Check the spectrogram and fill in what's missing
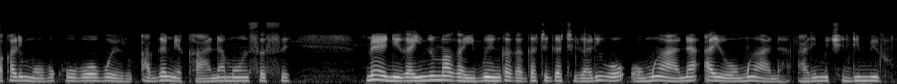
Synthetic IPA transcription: akalimoβukuːβo̞ːβwe̞ːɾuaɡe̞mje̞kʰaːnamuːnsase | me̞ːniɣainumaɣaiβweːŋɡaɣaɡatiɡatiɣaliɣo̞ʔːmwaːnaʔːjo̞ːmwaːnaːlimucidimiɾu

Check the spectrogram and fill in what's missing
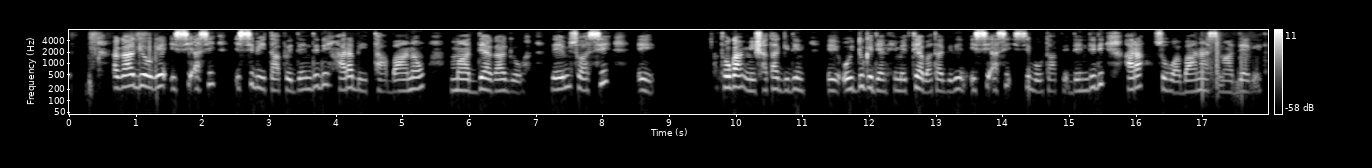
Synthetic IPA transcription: hɐɡaːɡɪjo̞ːɡe̞ːʔɪsːɪʔɐsɪːsːɪbiːt̪ːaːpːɛd̪ɛnd̪ɪd̪ɪhɐɾɐbiːt̪ːaːbaːnɐwmaːd̪ːɪjaɡaːɡɪjoːɡɐle̞ːmɪsʊwaːsːɪ | t̪ɔɡɐmiːʃɐt̪ɐɡɪd̪ɪnːʔɔjd̪ːʊɡɛd̪ɪjɐnhɪmɛt̪ːɪjabɐt̪ɐɡɪd̪ɪnɪsːɪʔɐsɪɪsːɪbo̞ːt̪aːpːɛd̪ɛnd̪ɪd̪ɪhɐɾɐsɔhʊwaːbaːnaːsmaːd̪ːɪjaːɡḛːt̪ɐ̥

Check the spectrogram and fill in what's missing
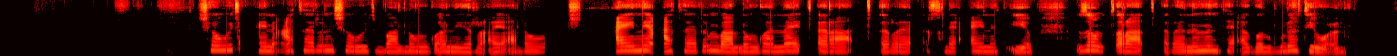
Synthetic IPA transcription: ʃɐwit̪ʕajniʕat̪ʰɐɾɨnʃɐwit̪balːoŋɡʷanjɪra̰ʔa̰j̰a̰ɐw | ʕajniʕat̪ʰɐɾɨnbalːoŋɡʷanːajt̪ʼɨɾat̪ʼɨɾɐʔɨxliʕajnɐt̪ɨjːo̞mʔɨzo̞mt̪ʼɨɾat̪ʼɨɾɐnɨmɨnt̪ʰajʔa̰ɡɐlɡulot̪jɪwʕɨlu

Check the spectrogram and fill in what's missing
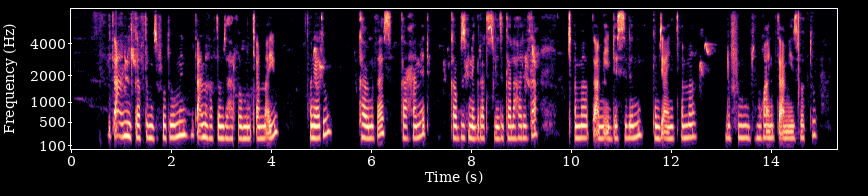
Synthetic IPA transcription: bɨt̪ʼaʕmikʰaβt̪ʰo̞mzɨfɐt̪ʰomɨnbɨt̪ʼaʕmikʰaβt̪ʰo̞mzɨhɾfomɨnt͡ʃʼɐmːa̰ʔɨjːu | mɨxnijat̪ʰu | kʰaβnɨfas | kʰaβħamɐd̪ | kʰaβbɨzuħnɐɡɐɾat̪sɨlɐzɨkʰːɐlaxɐlɐkːa | t͡ʃʼɐmːabɨt̪ʼa̰ʕmḭʔḭd̪ɐsɨlɐmikʰɐmziʔa̰jnɐt̪̚t͡ʃʼɐmːa | d̪ɨβfubɨmuxʷanubɨt̪ʼa̰ʕmḭzɨfɐt̪ʰːu

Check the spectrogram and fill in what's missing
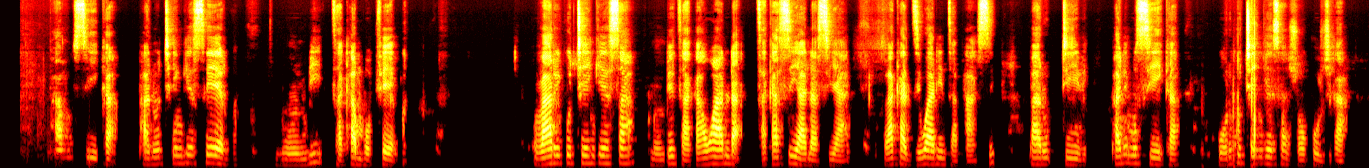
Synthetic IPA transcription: pʰamusika̰ | pʰa̰no̞tʰe̞ŋɡe̞se̞rwa | n̤umbid͡zakʰambo̞p͡fe̞ːkwa | ʋaɾikutʰe̞ŋɡe̞sa | n̤umbid͡zakawanda̰d͡zakasijanasijaːnaʋakad͡ziwarid͡zap̚ʰasi | paɾutiːʋi | pane̞musikʰa | wuɾikutʰe̞ŋɡe̞saʐo̞kuːd͡ʒra

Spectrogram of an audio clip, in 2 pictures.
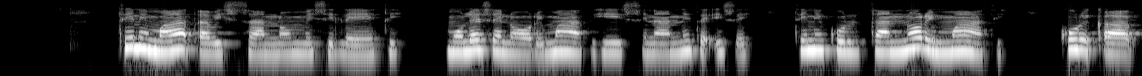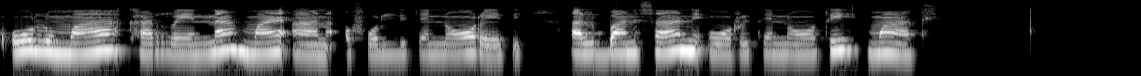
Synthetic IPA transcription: t̪ɪnɪmaːt̪ʼɐβɪsːɐnːɔmɪsɪle̞ːt̪ɪ | mʊlɛsɛno̞ːɾɪmaːt̪ɪhiːsːɪnɐnːɪd̪ɛʔɪsɛ | t̪ɪnɪkʊlt̪ɐnːɔɾɪmaːt̪ɪ | kʊɾɪkʼaːkʼːuːlʊmaːkʰɐrːe̞ːnːɐmɐjʔaːnɐ̰ʔɔfɔlːɪt̪ɛnoːɾe̞ːt̪ɪ | ʔɐlbansaːnːɪʔoːrːɪt̪ɛnoːt̪ɪmaːt̪ɪ̥

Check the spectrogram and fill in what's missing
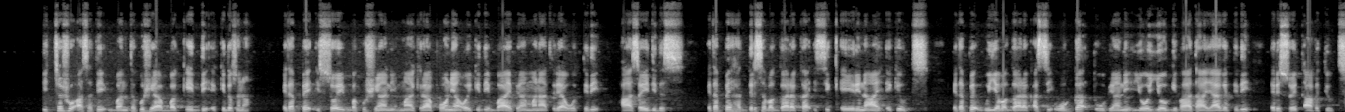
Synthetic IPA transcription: ʔɪt͡ʃːɐʃʊʔɐsɐt̪ɪbɐnt̪ːɐkʊʃ̬ɪjaːbɐkʼːiːd̪ːɪʔɛkʼːɪd̪ɔsɔnɐ | ɛt̪ɐpːɛʔɪsːɔjbɐkʊʃɪjaːnmaːkɪɾaːpʰo̞ːnɪjaːɔjkʼːɪd̪ɪbaːjpɛjanmɐnaːt̪ʼɪɾɪjaːwɔt̪ːɪd̪ɪ | haːsɐjd̪ɪd̪ɛs | ʔɛt̪ɐpːɛɦɐd̪ːɪɾsɐbɐɡːaːɾɐkːɐʔɪsːɪkʼeːɾɪnɐʔɐjʔɛkʼːɪjʊt̪ː | ʔɛt̪ɐpːɛɡʊjːɐbɐɡːaːɾɐkʼɐsːɪwɔɡːɐt̪ʼuːpɪjaːnjo̞ːjːoːɡɪfaːt̪aːjaːɡɛt̪ːɪd̪ɪ | ɛɾɪsːɔjt̪ʼaːfɛt̪ːɪʊt̪ː

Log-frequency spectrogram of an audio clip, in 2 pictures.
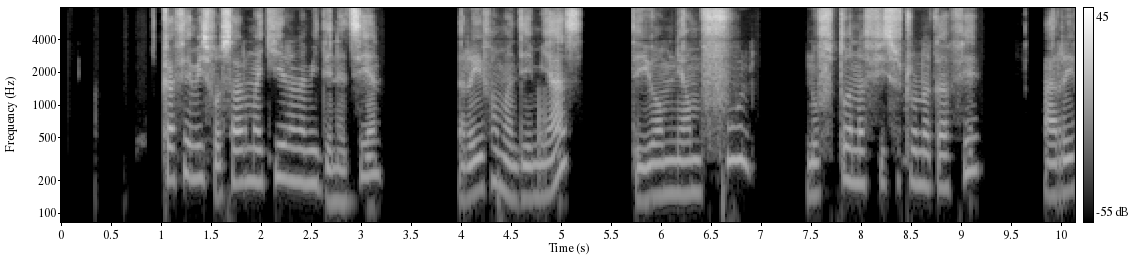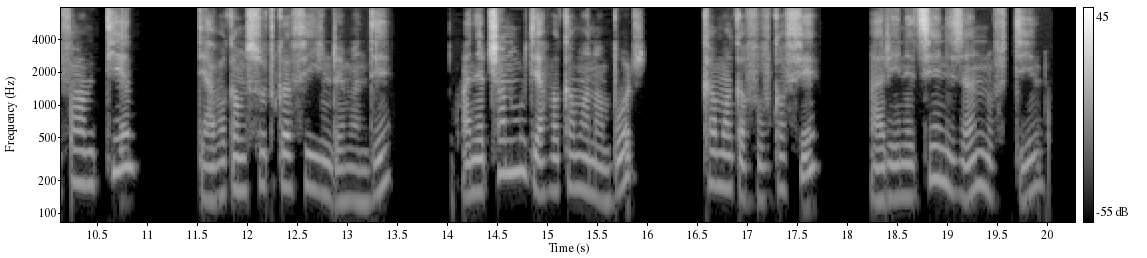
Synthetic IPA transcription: kafemisivosaɾimakʰiɾanəmid̪enat͡senə̥ | refəmand̪emiasə̥ | d̪̥eewaminiaminfulə̥ | nufi̥t̪onəfisuʈ͡ʂunəkafe | aɾːefamint̪ielu̥ | d̪̥eafakaminsuʈ͡ʂu̥kafeiɳɖ͡ʐajmand̪e | anaʈ͡ʂanimud̪eafakəmanamboʈ͡ʂə̥ | kamakavuvukafe | aɾenat͡senizaninufi̥d̪̥inə̥

